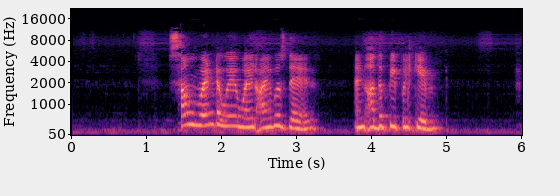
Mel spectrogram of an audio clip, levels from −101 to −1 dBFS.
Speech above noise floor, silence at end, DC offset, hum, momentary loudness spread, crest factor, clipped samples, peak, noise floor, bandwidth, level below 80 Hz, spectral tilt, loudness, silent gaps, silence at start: 35 dB; 1.1 s; under 0.1%; none; 9 LU; 18 dB; under 0.1%; -8 dBFS; -59 dBFS; 11 kHz; -68 dBFS; -3.5 dB/octave; -24 LUFS; none; 1.35 s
